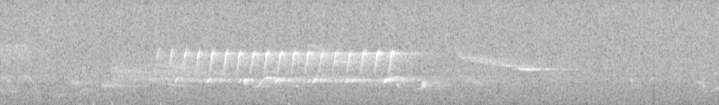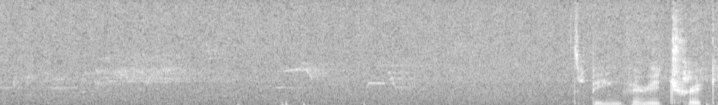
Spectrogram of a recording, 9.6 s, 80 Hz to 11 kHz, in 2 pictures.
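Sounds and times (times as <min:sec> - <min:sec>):
pine warbler singing a short even trill: 0:00.0 - 0:07.6
soft outdoor noise: 0:00.0 - 0:09.5
speech: 0:08.8 - 0:09.5.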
